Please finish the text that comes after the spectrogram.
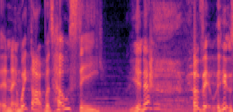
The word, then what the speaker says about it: Hosea: It is Hosea. And we thought it was Hosea, you know, because it was spelled that way.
